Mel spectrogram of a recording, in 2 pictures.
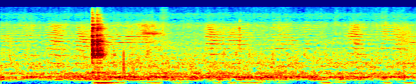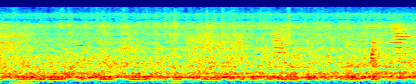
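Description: Metal idli-stand mould plates handled while oil is rubbed into their cups by hand, with one sharp metallic clink about a second in and faint rubbing after it.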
